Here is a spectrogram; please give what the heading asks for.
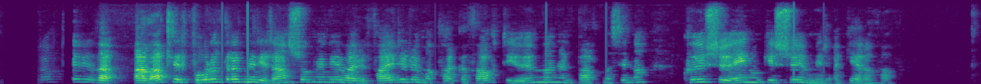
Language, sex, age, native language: Icelandic, female, 60-69, Icelandic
